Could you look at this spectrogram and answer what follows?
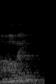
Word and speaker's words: OLLI: appreciate Southwest Collection and, as we call it, Ollie. Is that right, Emma? I was trying to pronounce the Osher Lifelong Learning Institute over in Oregon, so I didn't mess up, but you said Ollie, and that helps out a lot.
